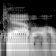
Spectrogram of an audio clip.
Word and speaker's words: Cavill: You know, I think a lot of people didn't know how to say his last name, but Henry Cavill, 11 years ago.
